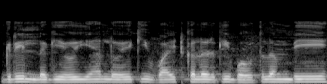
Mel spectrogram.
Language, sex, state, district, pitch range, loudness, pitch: Hindi, male, Uttar Pradesh, Shamli, 115-120 Hz, -14 LUFS, 115 Hz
